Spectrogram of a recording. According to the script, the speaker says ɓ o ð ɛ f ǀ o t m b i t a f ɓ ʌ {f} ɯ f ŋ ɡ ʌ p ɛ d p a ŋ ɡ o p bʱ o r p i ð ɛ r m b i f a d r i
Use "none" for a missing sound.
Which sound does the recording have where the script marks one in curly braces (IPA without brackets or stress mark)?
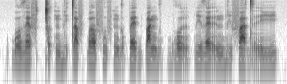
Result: f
